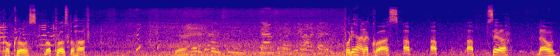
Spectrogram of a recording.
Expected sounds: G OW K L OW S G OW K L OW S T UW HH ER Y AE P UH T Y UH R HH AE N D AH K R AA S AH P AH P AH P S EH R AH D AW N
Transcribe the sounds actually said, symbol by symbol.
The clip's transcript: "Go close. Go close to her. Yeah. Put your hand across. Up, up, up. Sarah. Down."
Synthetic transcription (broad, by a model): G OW K L OW S G OW K L OW S T UW HH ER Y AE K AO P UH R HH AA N AH K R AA S AH P AH P AH P S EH AH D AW N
